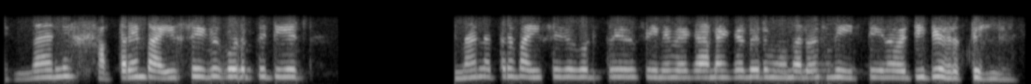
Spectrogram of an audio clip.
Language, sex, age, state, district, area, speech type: Malayalam, female, 18-30, Kerala, Thiruvananthapuram, rural, conversation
